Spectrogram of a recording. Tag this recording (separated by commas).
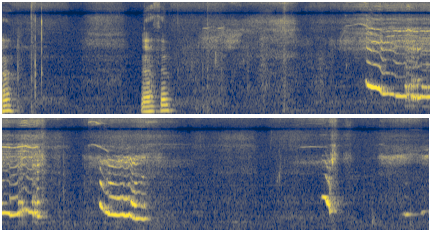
pets, Dog, Animal, Speech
